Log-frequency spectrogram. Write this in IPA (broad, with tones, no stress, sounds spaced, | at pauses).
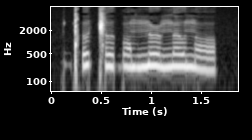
ǃʼ ɵ˦ ǁ ɵ˨ ɠ ɔ˨ m n ə˞˦˨ ŋ œ˦ ʊ̯ n ɔ˨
